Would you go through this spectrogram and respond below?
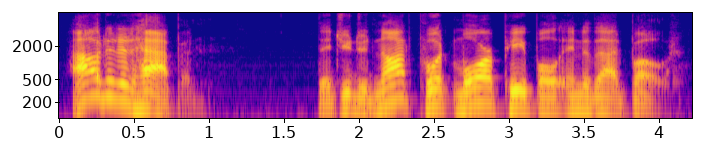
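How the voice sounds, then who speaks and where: A man's mid-pitched voice with very lively intonation, recorded dry. a probing, insistent senator at a dramatized hearing. He presses each question in formal, interrogating phrases. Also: normal speed, dry recording. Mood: pressing. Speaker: actor reading testimony. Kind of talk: dramatized reading of hearing testimony.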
